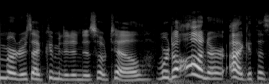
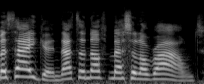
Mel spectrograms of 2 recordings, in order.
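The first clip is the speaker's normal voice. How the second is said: put-on masculine British man's accent; 3 dB louder than usual. Playing the professor addressing Miss Hagen, in a masculine British accent. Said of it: "It should just be a masculine British accent".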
